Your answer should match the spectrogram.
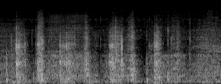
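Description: Hand tin snips cutting sheet-metal roof valley flashing: a quick run of short snips, about four a second.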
